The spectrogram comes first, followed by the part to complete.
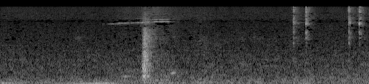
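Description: Listening to the speech recording revealed nothing that stood out as a technical problem at any point.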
